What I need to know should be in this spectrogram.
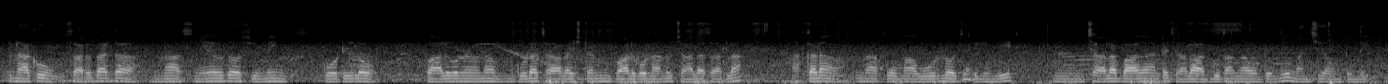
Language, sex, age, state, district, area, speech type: Telugu, male, 30-45, Andhra Pradesh, Visakhapatnam, urban, spontaneous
